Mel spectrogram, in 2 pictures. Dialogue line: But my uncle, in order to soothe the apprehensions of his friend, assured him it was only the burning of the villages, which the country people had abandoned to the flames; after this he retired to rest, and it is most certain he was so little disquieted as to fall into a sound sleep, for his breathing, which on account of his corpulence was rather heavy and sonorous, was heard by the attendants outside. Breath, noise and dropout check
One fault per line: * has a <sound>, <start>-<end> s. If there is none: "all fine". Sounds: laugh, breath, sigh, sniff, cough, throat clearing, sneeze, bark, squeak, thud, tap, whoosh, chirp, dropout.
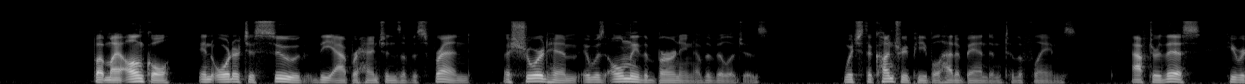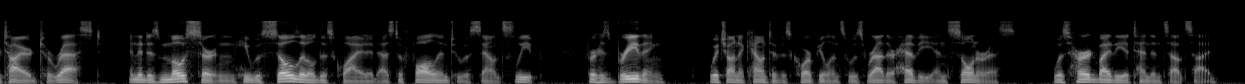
all fine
